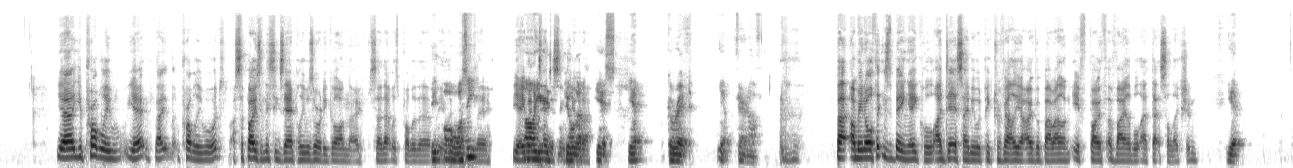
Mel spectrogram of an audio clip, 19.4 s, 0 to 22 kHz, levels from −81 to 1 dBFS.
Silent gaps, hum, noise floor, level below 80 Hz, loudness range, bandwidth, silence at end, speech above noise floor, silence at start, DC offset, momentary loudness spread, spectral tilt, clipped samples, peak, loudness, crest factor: none; none; -71 dBFS; -58 dBFS; 7 LU; 17 kHz; 0.75 s; 52 dB; 0.85 s; under 0.1%; 16 LU; -5.5 dB/octave; under 0.1%; -2 dBFS; -20 LUFS; 20 dB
